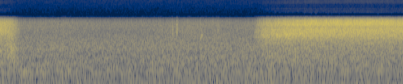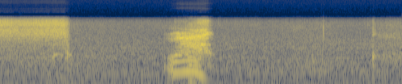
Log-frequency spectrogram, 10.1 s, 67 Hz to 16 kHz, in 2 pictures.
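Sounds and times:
breath blown into tinder: 3.2s - 6.0s.

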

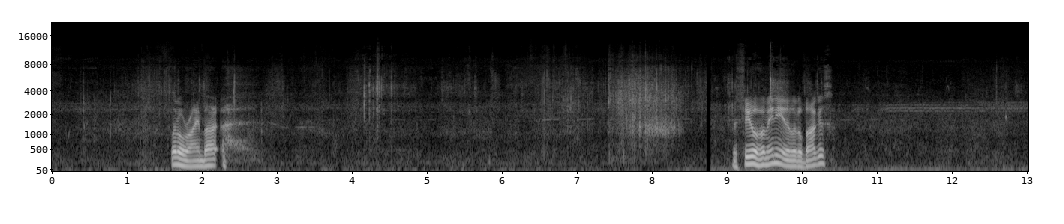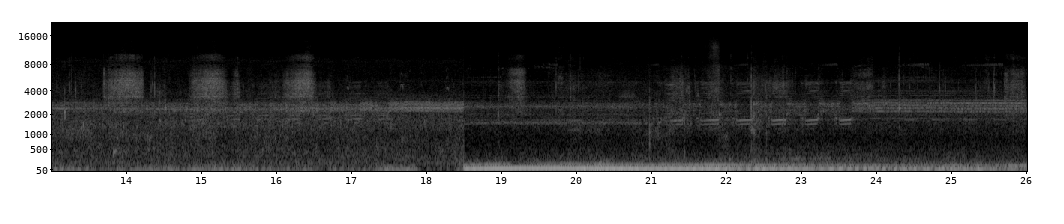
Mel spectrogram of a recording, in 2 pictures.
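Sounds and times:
faint high-pitched drone: 8.8s - 26.0s
low rumble: 18.5s - 26.0s.

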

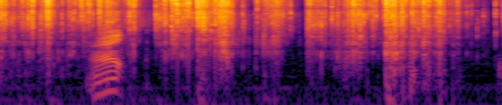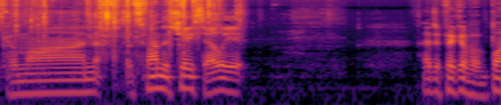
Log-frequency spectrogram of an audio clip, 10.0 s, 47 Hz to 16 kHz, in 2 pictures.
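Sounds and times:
foil wrapper crinkling and tearing: 0.0s - 7.5s.

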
